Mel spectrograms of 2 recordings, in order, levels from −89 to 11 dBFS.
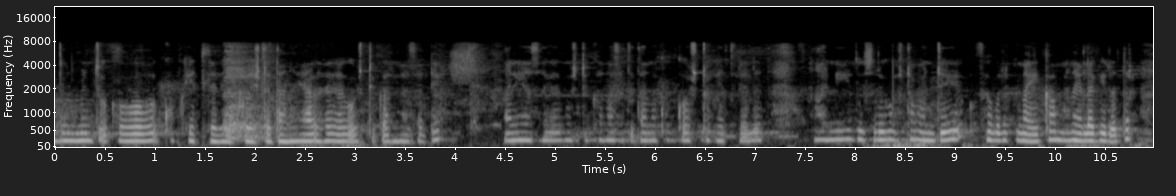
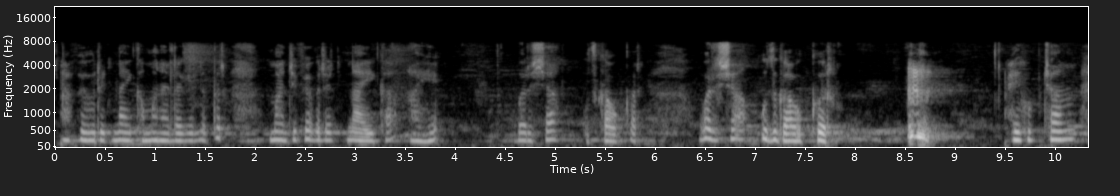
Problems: constant background noise, continuous background conversations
